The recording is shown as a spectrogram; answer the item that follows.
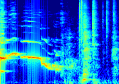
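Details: Cocker Spaniel crying: one long high whine that starts level, then slides downward and fades over about a second and a half, followed by a short rustle.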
